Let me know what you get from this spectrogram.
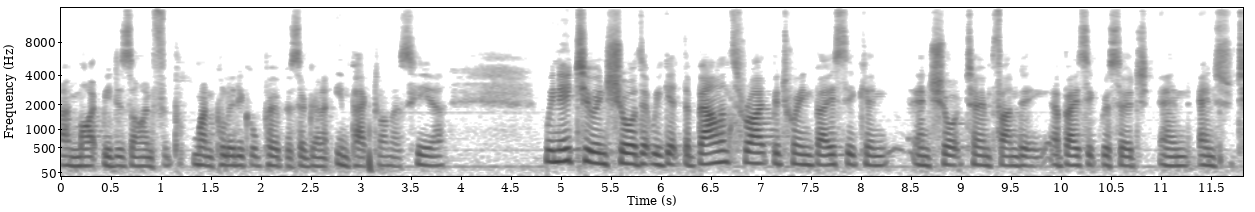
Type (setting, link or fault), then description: setting, large echoing room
